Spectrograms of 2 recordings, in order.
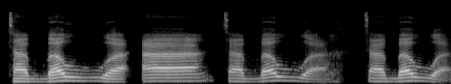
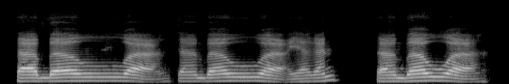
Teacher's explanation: huruf waw yang bertasydid itu cara membacanya adalah dengan cara an-nabr ya, dengan cara an-nabr yaitu dengan cara diberikan penekanan sedikit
